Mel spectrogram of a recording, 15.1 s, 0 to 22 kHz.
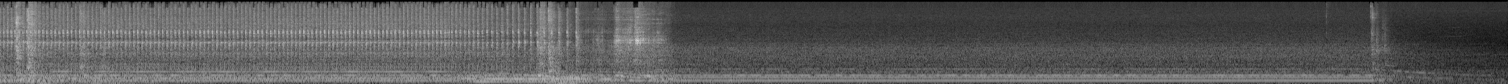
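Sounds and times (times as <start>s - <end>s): film projector motor whirring: 0.0s - 6.9s.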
